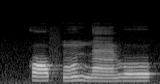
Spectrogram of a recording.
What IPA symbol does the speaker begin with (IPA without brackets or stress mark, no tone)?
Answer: k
